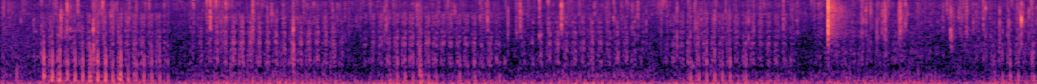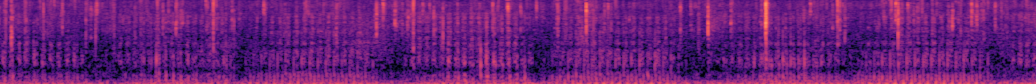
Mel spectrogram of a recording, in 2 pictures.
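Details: Rhythmic rumbling purr from a domestic cat, each breath cycle marked by a soft swell of sound, accompanied by intermittent crackles and sharp pops of a cozy fire.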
